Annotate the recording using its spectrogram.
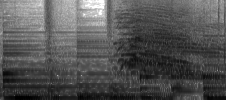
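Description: Upbeat children's background music with a steady bass line. About a second in, a falling, sweeping sound effect rises over the music and slides down in pitch.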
